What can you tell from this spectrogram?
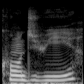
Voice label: drive, french

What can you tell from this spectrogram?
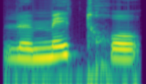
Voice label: "subway", French

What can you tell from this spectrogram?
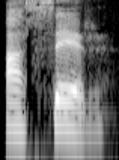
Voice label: "hacer", spanish

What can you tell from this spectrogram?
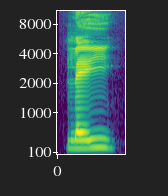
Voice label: "lei", spanish

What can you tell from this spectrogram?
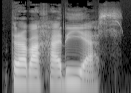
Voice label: "trabajarias", Spanish

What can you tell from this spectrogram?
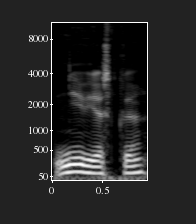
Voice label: daughter in law, russian

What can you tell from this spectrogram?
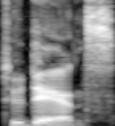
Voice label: "dance", english

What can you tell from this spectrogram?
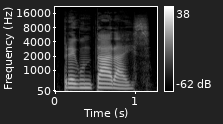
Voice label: "preguntarais", spanish

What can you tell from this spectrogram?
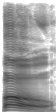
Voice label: "bow", English

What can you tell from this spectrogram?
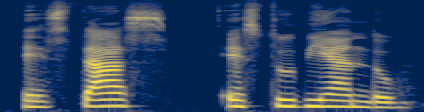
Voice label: "estas estudiando", spanish

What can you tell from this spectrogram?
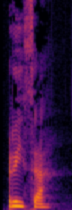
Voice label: "prisa", spanish

